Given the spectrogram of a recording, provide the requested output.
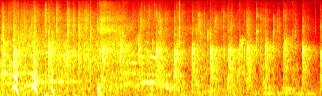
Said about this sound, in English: You can clap if you want.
